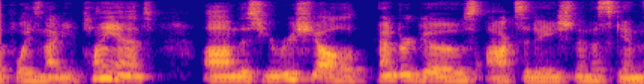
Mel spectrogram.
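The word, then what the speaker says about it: urushiol: so we have this thing called um uh it's spelled u r u h i r l yusal it's a toxin that's found in the poison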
